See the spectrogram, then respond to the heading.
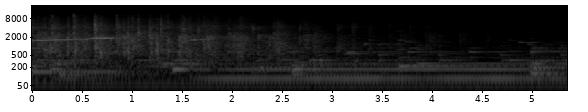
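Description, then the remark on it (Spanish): Steady applause from a large audience fills the Sala Julián Carrillo during a live Radio NAM broadcast, a dense crackle of clapping that fades slightly, with sustained low musical tones ringing underneath. “Aplausos.”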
